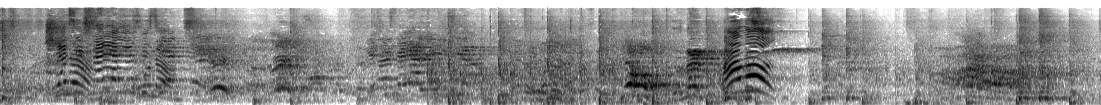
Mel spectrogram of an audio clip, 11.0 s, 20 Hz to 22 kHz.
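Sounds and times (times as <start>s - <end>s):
basketball bouncing on concrete: 4.2s - 9.8s
voices shouting: 6.2s - 7.9s, 9.3s - 10.6s.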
